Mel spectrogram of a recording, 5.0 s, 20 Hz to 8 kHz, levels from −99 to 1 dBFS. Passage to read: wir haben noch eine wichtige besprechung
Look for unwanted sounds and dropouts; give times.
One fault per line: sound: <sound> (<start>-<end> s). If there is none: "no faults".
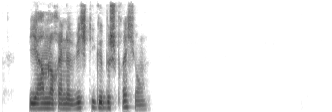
no faults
